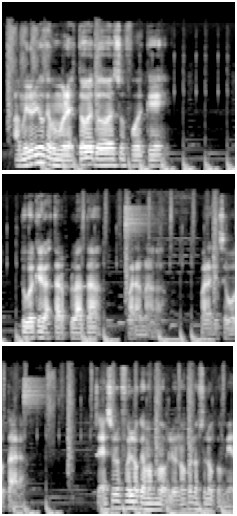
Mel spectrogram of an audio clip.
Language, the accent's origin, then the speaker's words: Spanish; Venezuela; moved away as an adult; yo me vine de Venezuela hace 5 años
